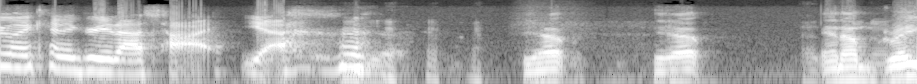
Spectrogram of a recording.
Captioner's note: laughing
